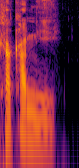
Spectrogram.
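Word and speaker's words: Caganer: Äh, geschrieben wird das als mit, mit CK, äh, also Kaganere wird es geschrieben, aber dann mit C am Anfang. Ähm, und ausgesprochen wird es Kakani.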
